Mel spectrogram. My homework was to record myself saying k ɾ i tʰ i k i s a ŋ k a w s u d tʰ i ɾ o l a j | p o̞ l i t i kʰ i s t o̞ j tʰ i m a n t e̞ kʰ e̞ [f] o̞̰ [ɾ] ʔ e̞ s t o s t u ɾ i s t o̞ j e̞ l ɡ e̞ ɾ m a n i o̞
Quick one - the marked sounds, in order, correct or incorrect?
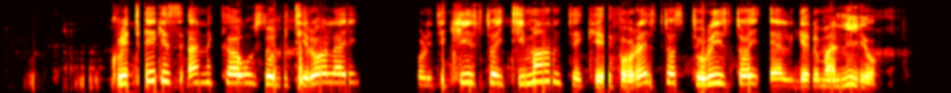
correct, correct

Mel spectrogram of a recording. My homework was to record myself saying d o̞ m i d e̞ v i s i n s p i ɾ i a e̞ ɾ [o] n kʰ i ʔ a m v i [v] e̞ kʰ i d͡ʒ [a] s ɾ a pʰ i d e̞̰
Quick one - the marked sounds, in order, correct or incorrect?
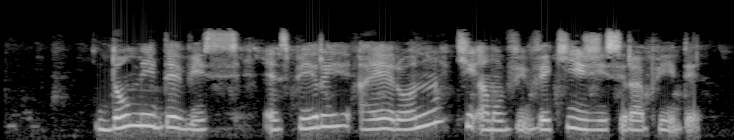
correct, correct, incorrect

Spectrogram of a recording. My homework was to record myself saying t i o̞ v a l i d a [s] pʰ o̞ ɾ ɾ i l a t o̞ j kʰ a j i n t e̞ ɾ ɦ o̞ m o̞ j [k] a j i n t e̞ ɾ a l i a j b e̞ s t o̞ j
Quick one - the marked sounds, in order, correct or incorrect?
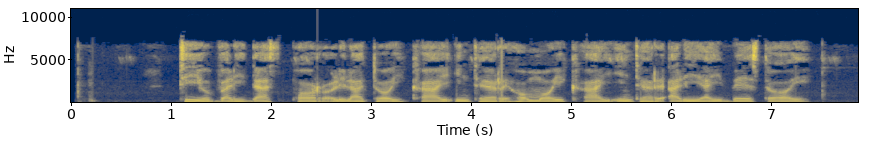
correct, incorrect

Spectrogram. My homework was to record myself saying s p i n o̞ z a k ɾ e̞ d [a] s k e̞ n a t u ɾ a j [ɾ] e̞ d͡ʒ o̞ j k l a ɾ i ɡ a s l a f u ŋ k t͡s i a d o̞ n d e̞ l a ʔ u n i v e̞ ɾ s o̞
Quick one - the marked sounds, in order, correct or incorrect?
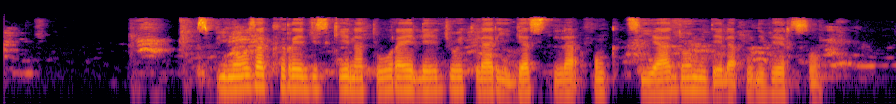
incorrect, incorrect

